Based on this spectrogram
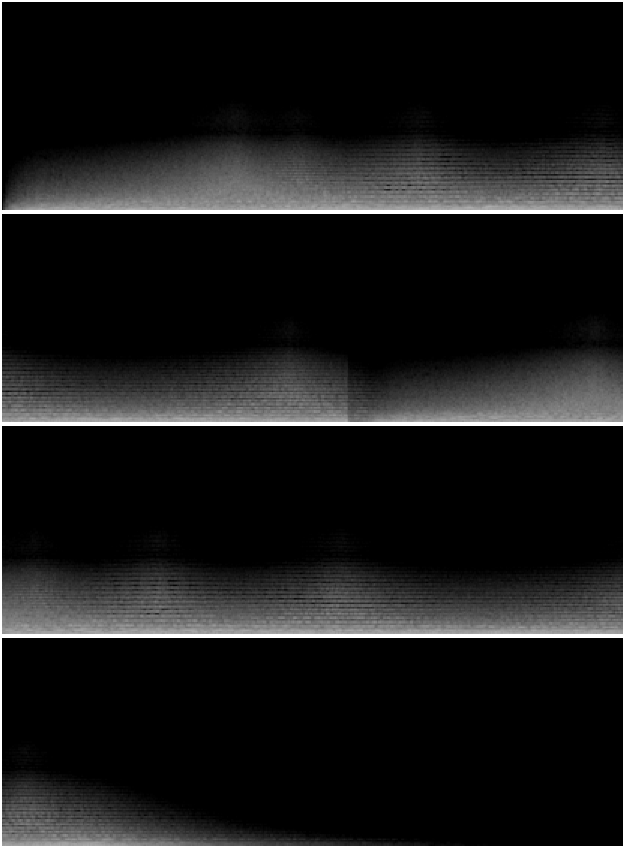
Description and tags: Just testing out some analogue sounding pads.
